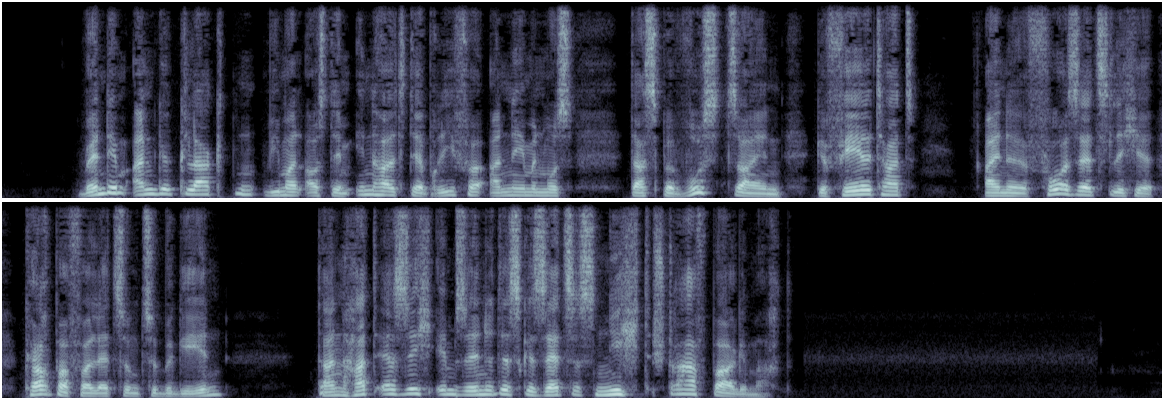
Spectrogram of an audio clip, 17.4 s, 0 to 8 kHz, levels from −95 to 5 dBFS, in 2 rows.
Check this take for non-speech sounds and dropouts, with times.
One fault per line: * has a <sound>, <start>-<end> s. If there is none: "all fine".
all fine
